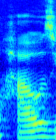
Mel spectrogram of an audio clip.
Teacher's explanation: but the word house has the s sound no voicing on the end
